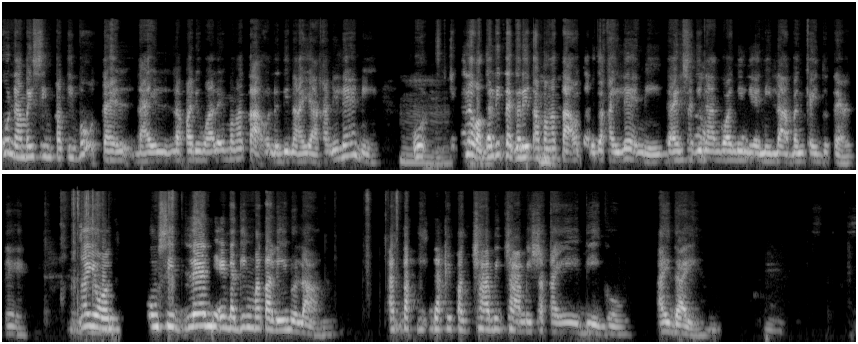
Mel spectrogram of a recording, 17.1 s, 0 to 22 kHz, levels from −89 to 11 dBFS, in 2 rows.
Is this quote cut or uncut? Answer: uncut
